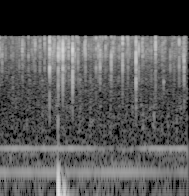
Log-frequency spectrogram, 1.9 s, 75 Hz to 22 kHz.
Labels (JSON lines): {"label": "anthrophony, boat engine", "recorder": "SoundTrap 300"}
